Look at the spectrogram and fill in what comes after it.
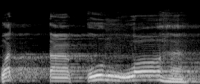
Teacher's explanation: lam jalalah yang didahului dhammah kita baca tafkhim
